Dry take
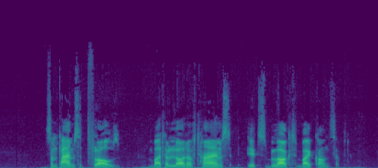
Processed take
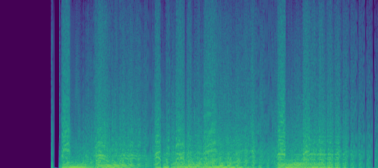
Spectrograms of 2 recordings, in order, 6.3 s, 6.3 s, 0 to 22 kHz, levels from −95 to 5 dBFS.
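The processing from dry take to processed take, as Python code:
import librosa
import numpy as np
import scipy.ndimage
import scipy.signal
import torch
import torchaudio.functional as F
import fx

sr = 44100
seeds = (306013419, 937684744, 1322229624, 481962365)

y = fx.cheby_harmonics(x, sr, harmonics=(3, 4, 7, 8), levels_db=(-17, -15, -21, -18), full_scale_db=-6.0)
y = fx.echo_opening(y, sr, ms=133, hz=400, octaves=1, feedback_pct=70, wet_db=0)
y = fx.fuzz(y, sr, gain_db=38.0, gate_db=-37.0)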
